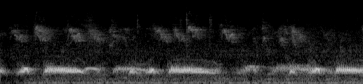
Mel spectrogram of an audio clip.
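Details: Young hybrid 'sai din' line Spotted Doves, first clutch, a little over five months old, in an excited phase and starting to sing: throaty, mellow coos in a run of short phrases, with faint high chirps of other small birds behind.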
